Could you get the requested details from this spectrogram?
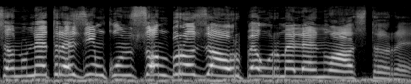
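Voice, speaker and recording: A voice actor playing a bossy young space defender in a cartoon, giving quick orders. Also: extremely high pitch, expressive. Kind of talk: cartoon voice acting.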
